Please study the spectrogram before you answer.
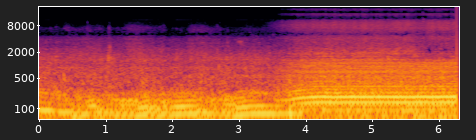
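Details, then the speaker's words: Outboard on a previously sunk flats boat, first run out, cold: sputters at first, owner suspects bad fuel, then clears after a few seconds into a steady, even higher note with no misfire; normal running. "Well, after a couple seconds, she finally cleared out and we're right out. I think she had a little bad fuel in her."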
